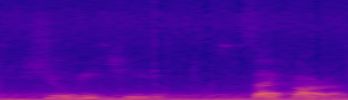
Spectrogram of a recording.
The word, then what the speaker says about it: Shuichi Saihara: Shuichi Saihara.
